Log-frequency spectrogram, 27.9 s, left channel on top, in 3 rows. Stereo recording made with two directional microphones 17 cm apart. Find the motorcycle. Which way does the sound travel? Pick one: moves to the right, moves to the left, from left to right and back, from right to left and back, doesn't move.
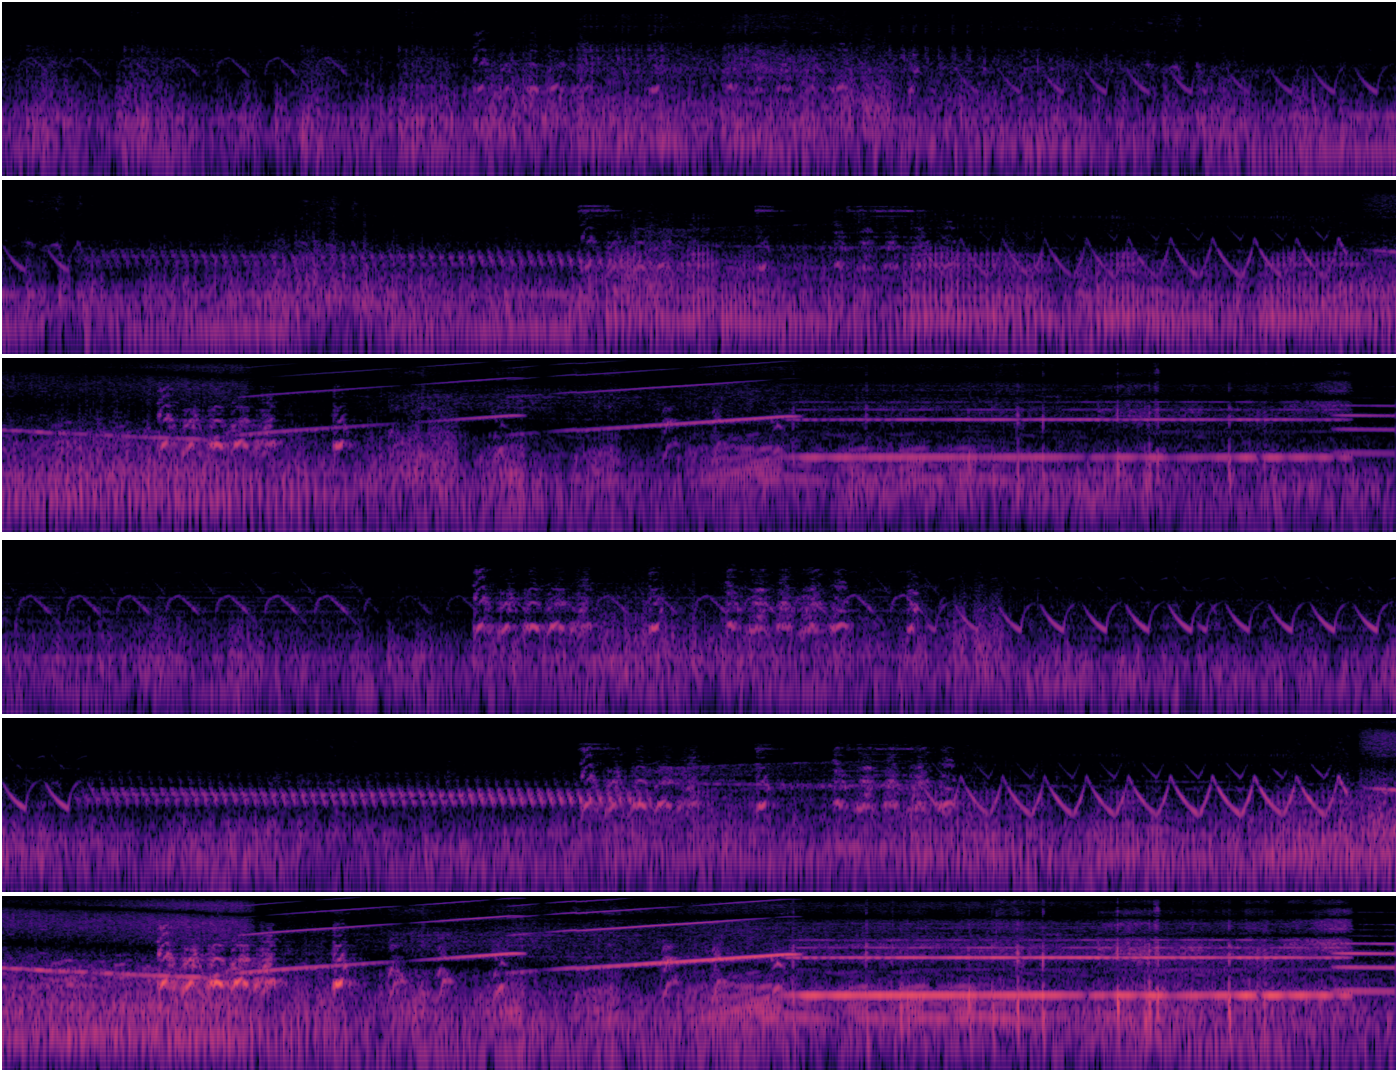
moves to the right.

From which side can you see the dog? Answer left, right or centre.
right.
